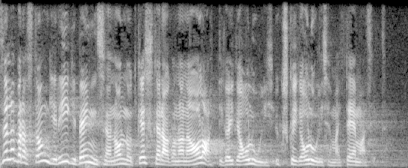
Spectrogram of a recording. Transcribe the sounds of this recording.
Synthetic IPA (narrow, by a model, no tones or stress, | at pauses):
se̞lːe̞pæɾɑst̪o̞ŋɡ̥iɾiːɡ̥ipe̞nʲsio̞no̞lnud̪̥ke̞skeɾɑko̞nːɑneɑlɑt̪ːˑikɤjɡ̥e̞oluliykskɤjɡ̥e̞o̞lulise̞mɑjd̪̥̚t̪e̞ːmɑ̰sid̪̥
